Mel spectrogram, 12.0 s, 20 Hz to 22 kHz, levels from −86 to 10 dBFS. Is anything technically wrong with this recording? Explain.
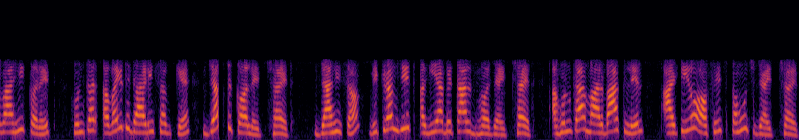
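Yes. Tandem speech coding runs throughout: the speech passed through four codecs in a row, including AMR-NB, each re-coding earlier damage, leaving it rough, muffled above 3.7 kHz, and warbly.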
